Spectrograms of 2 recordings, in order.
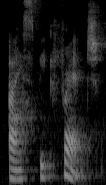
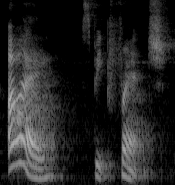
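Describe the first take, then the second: First: The word 'I' is said without special emphasis. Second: The word 'I' carries strong emphasis. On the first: A plain statement of a fact. "I'll just say it in English" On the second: It is this person, as opposed to others, who speaks French. "You see how it changes the meaning there?"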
